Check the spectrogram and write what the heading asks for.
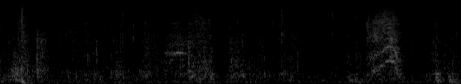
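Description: Faint rustling of paper and card being handled and put down, with a louder swish near the end.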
